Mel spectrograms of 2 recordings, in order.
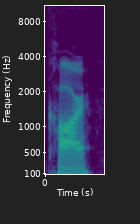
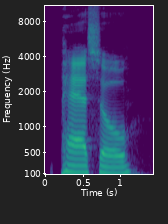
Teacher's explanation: la r non rotica, che vuol dire che non si pronuncia la r · Shown in: second take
